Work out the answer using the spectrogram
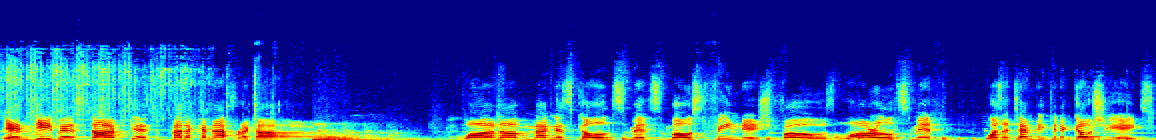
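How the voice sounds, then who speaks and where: A man's voice: extremely high pitch, expressive, takes it slowly, sharp tone, faint music behind. A man narrating an old-time radio show in a theatrical, mock-dramatic announcer style.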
